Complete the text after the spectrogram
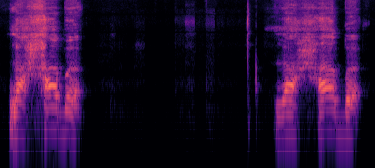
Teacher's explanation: آخری آیت یہ زبر کو نکال کے جزم لگاتے ہیں. یہاں پہ آیت ختم ہو رہی تو روکنے کے لیے تو ہم جزم لگاتے ہیں، انہیں خلخلہ کریں گے، کیونکہ با جو ہے خلخلے کا حرف ہے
